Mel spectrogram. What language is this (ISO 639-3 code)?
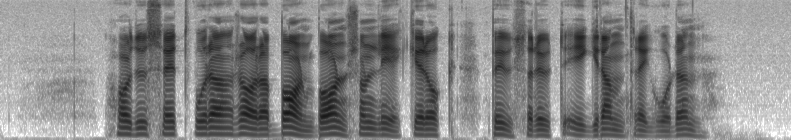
swe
